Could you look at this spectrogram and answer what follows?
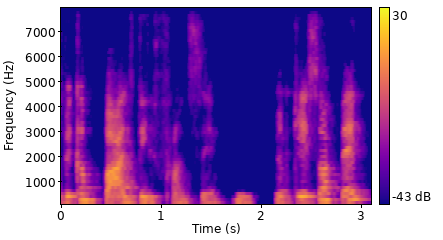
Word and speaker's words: parle-t-il: But pronunciation T और I को एक साथ पढ़ेंगे तो ये हो जाएगा parle-t-il français.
